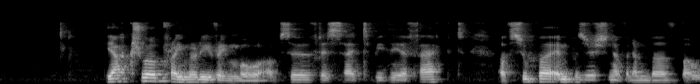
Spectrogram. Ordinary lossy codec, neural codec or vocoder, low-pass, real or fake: none; codec, 16 kHz, 6 kbps, DAC; 7.2 kHz; fake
